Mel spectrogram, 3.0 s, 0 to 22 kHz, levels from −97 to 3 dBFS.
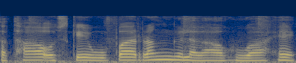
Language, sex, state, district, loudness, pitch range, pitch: Hindi, male, Uttar Pradesh, Hamirpur, -23 LUFS, 165-190 Hz, 175 Hz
